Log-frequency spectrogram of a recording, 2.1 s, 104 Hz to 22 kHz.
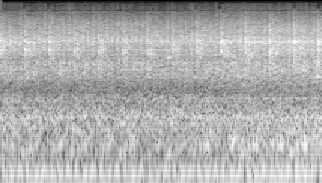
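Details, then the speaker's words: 1941 truck (Ford or Chevy), no electric fuel pump: idling with light quick tapping over low rumble; mechanical fuel pump tapping, lifters only faintly audible, slight miss suspected. "I'd say it's got a you can hear the lifters a little bit but it's not it's the fuel pump that Taps that's what that is I'm not running an electric fuel pump"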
